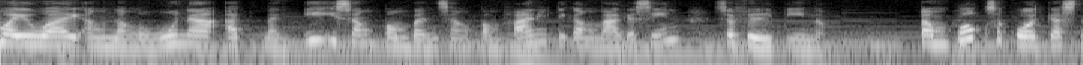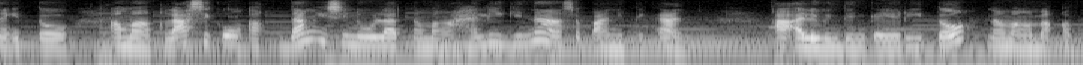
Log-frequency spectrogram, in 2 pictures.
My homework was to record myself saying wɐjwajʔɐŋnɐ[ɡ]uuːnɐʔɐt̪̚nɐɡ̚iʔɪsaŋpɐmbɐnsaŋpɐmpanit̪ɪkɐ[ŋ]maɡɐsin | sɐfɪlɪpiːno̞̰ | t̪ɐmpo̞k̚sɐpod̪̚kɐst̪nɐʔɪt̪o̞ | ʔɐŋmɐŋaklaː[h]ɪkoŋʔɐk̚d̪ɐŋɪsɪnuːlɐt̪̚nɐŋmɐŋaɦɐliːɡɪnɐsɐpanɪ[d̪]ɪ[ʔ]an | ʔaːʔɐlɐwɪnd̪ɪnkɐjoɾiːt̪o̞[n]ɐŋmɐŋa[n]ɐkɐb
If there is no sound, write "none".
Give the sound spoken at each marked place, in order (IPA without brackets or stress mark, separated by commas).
ŋ, ŋ, s, t̪, k, n, m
